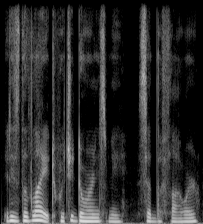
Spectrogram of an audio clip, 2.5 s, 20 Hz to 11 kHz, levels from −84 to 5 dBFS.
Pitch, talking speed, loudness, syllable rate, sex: 180 Hz, 235 wpm, -16 LUFS, 5.2 syllables/s, female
